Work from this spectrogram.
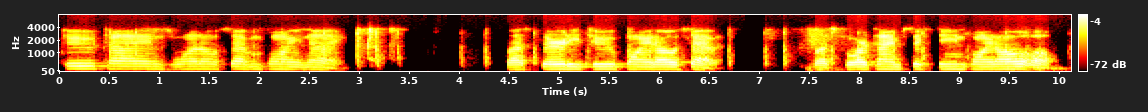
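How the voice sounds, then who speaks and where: A man's voice: mid-range voice, flat delivery, takes it slowly, a little hiss or hum. Tinny-sounding chatty male chemistry teacher. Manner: chatty, thinks aloud, quizzes students. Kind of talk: classroom lecture working problems. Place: classroom. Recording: tinny phone-like classroom recording.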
